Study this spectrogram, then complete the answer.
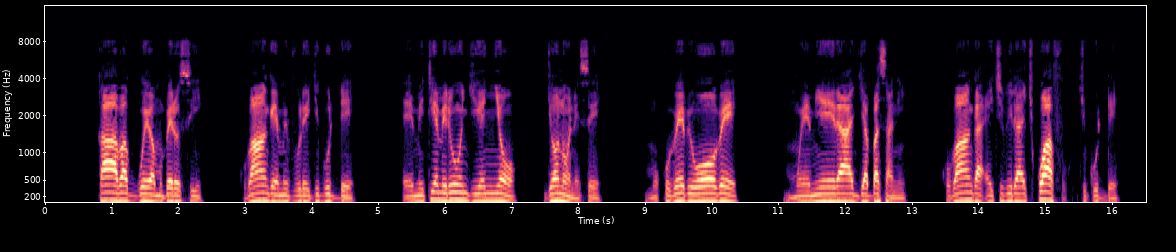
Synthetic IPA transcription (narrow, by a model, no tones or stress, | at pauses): kaβaɡwe̞ːβamuβe̞ɾo̞si | kuβaːŋɡe̞mivule̞ɟiɡudːe̞ː | mitie̞miɾuːɲɟije̞ɲːo̞ | ɟo̞ːno̞ːne̞se̞ | mukuβe̞ːβiwoːβe̞ | mwe̞ːmje̞ɾaɟaβasani | kuβaːŋɡaʔeciβiɾaeci̥kwaːfu | ciɡudːe̞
